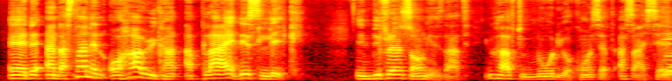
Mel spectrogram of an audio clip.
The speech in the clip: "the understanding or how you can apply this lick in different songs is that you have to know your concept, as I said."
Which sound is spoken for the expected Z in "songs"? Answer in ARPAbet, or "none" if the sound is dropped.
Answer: none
